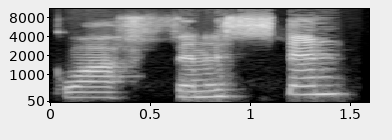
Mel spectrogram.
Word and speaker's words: guaifenesin: I suck at pronouncing it, but guaifenesin.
